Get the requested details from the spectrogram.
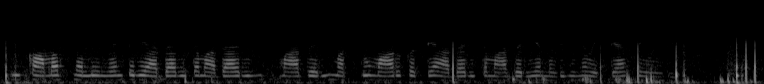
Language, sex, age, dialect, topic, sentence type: Kannada, female, 18-24, Dharwad Kannada, agriculture, question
